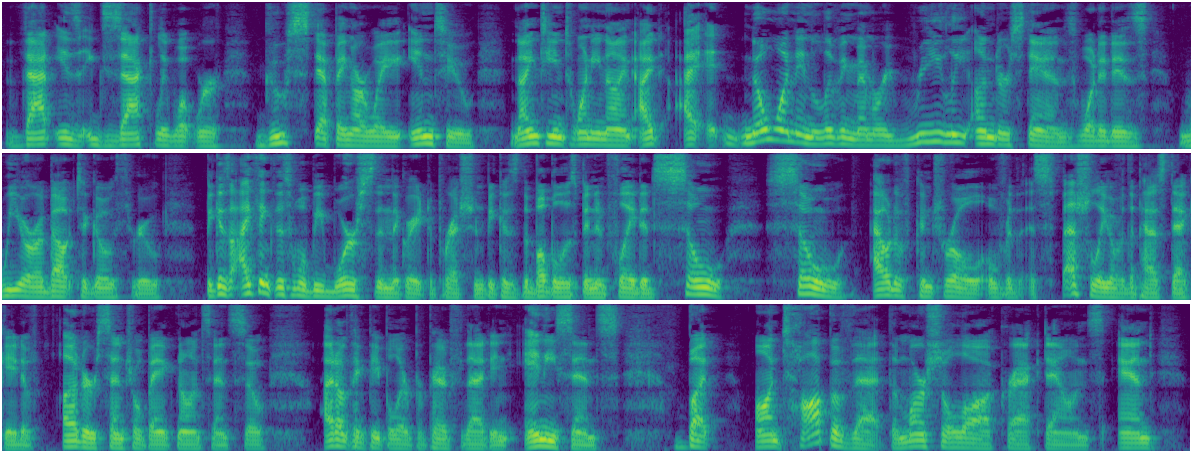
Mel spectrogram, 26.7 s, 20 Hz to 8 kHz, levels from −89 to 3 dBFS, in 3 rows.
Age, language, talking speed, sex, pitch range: 30-49, English, 190 wpm, male, 100-145 Hz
